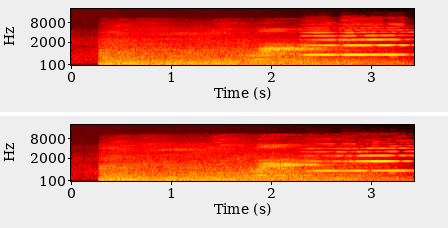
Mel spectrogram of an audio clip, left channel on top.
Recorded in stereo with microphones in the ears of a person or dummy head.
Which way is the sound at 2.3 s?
65° left (ahead or behind).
